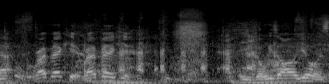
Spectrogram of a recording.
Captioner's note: laughs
